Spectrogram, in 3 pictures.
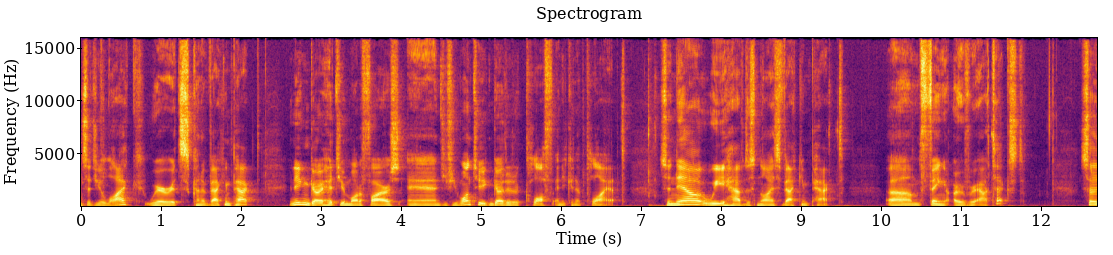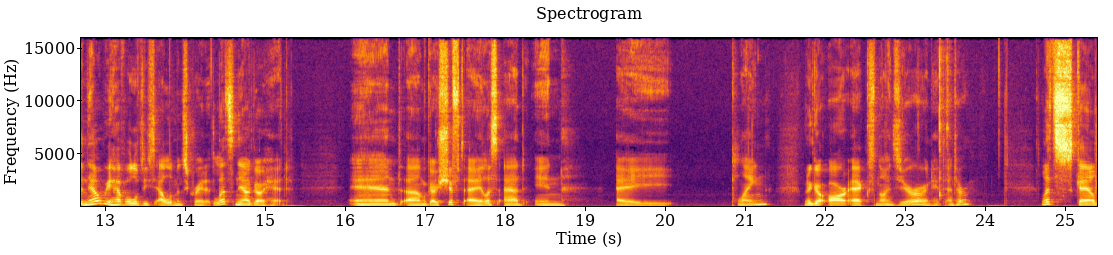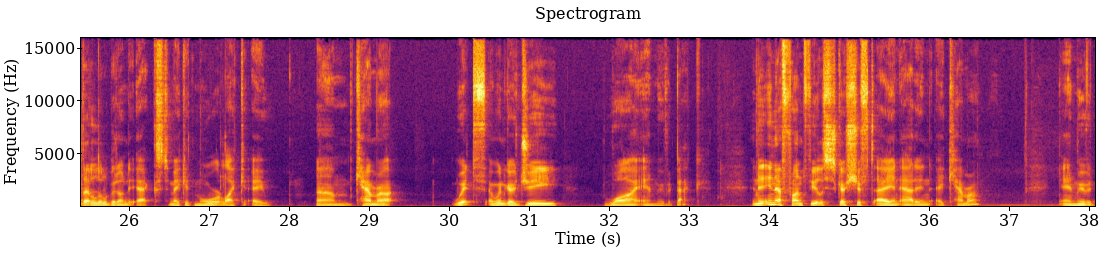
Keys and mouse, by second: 0.1-0.9 middle drag, 1.4-1.9 middle drag, 5.2-5.8 drag, 6.3 middle click, 6.7 Tab, 7.1 middle click, 8.1 click, 8.5 middle click, 9.1 alt+a, 9.6 middle click, 10.6 middle click, 11.1 Tab, 11.7-12.3 middle drag, 14.5 KP_1, 16.8 shift+a, 21.5 r, 24.4 s, 26.5-26.9 middle drag, 30.5 g, 33.5 KP_1, 34.7 shift+a, 36.2-36.9 middle drag, 37.3 g.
